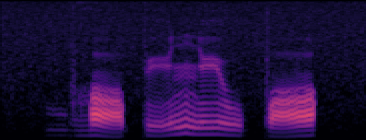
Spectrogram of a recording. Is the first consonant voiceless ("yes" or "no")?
no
